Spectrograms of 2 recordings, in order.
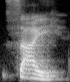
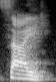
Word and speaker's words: sigh: Sigh, GH is silent. Sigh.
